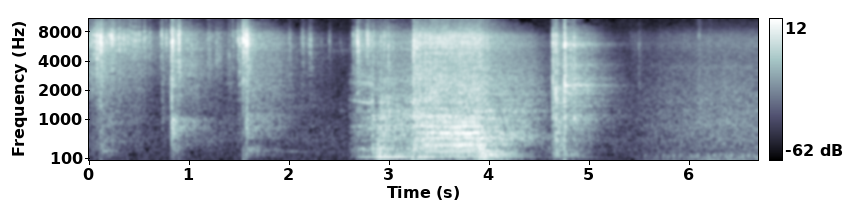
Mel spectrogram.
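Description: Handheld power drill running for about a second and a half, driving into a plank wall, with sharp knocks of tools against wood before and after. A faint low rumble follows near the end.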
